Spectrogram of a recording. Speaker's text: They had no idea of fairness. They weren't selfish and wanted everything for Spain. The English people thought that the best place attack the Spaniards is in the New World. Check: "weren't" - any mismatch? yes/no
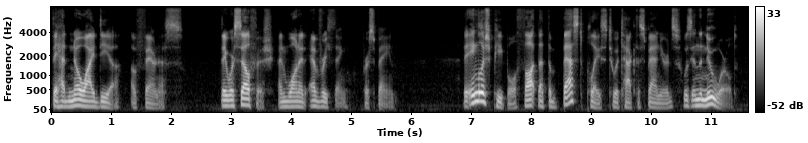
yes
